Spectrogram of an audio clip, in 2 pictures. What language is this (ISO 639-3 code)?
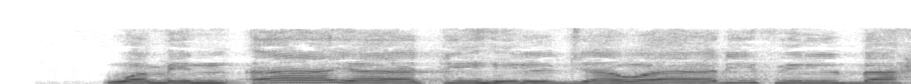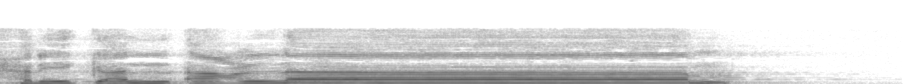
ara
